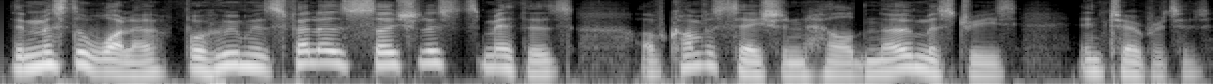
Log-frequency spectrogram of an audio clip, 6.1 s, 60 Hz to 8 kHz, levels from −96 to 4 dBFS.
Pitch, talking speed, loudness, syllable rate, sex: 140 Hz, 150 wpm, -18 LUFS, 5.3 syllables/s, male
